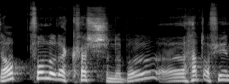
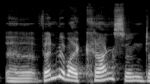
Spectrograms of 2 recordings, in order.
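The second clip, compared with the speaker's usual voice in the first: usual speaking voice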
